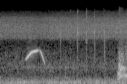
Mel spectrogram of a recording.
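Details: Young Tibetan Mastiff giving one high, thin whine that rises and then drops away in under half a second, with a faint short yelp near the end over a steady background hiss.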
